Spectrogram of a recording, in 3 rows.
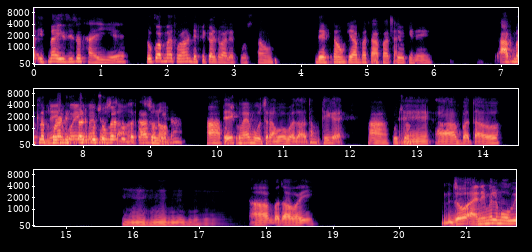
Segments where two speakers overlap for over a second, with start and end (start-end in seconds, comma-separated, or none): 7.4-9.2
